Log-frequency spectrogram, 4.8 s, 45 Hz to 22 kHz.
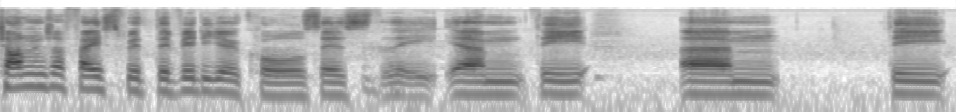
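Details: Stammer (stuttering) in a 16-year-old male teenager, real speech.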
